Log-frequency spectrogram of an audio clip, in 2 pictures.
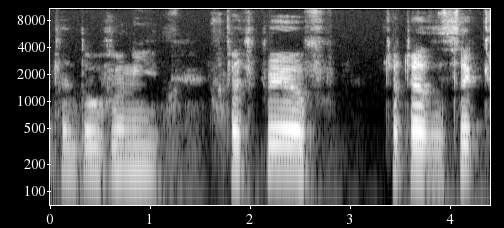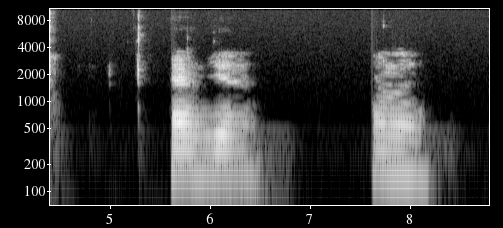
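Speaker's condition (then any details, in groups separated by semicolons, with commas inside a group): Cerebral palsy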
